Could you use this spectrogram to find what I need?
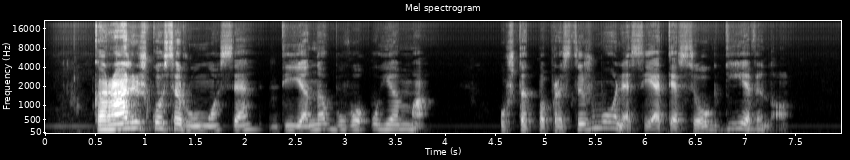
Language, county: Lithuanian, Panevėžys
